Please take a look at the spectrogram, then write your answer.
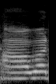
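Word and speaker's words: hour: क्या लिखा गया है, आवर। यहाँ पे एच साइलेंट है, तो आवर का पहला अक्षर क्या है, आ।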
